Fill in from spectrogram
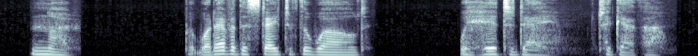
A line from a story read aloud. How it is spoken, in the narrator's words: she said quietly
